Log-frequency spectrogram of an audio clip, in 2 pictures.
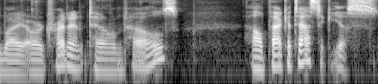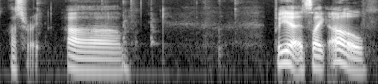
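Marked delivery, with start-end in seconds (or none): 3.3-4.2 whispered. Real, not acted. Aside while reading blocks.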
